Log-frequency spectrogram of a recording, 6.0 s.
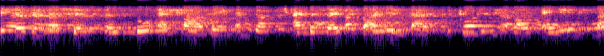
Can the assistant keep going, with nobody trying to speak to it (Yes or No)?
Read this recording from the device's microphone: Yes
